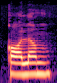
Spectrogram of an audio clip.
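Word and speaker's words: column: तो ये जो स्पेलिंग्स है ना, यहाँ पर एन से पहले लास्ट में, स्पेलिंग के लास्ट में क्या है, एन से पहले एम है, इसलिए हम एन को प्रोनाउंस नहीं कर रहे हैं।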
